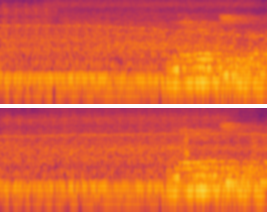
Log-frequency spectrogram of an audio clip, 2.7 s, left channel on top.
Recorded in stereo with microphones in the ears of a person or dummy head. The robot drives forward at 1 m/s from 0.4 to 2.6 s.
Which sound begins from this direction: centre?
A man speaking, at 1.6 s.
